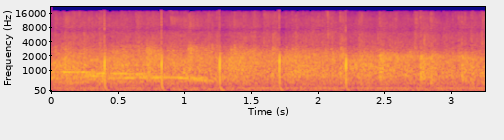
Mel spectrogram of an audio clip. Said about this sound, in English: Would you put your hands together and welcome all?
